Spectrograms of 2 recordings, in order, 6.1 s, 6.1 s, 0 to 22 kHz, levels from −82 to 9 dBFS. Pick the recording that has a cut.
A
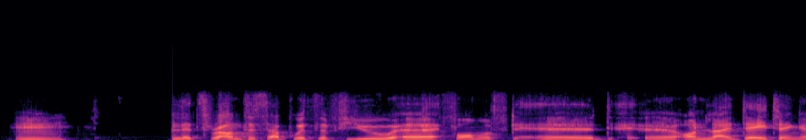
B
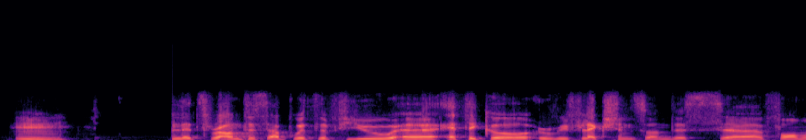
A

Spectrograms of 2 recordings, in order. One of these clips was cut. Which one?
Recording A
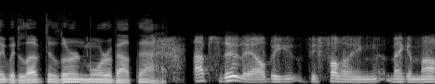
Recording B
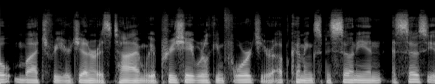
A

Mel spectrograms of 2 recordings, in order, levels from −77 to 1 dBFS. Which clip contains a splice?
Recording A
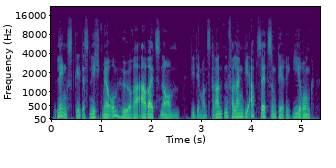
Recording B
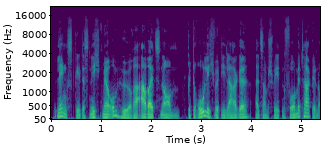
B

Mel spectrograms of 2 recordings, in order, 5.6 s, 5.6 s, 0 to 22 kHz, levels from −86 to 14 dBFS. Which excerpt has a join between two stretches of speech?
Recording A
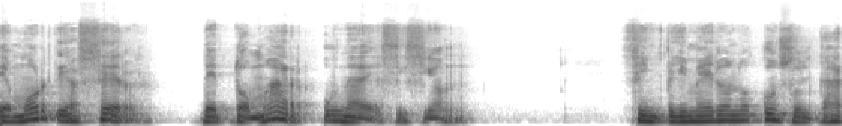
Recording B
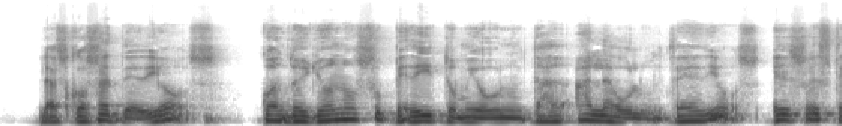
B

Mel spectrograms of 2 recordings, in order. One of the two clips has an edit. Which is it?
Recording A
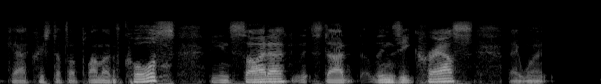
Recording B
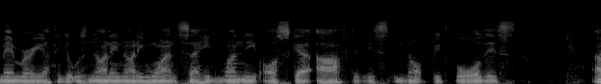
A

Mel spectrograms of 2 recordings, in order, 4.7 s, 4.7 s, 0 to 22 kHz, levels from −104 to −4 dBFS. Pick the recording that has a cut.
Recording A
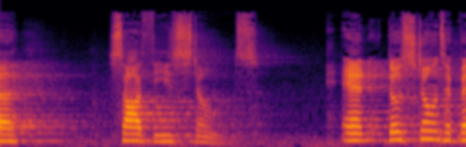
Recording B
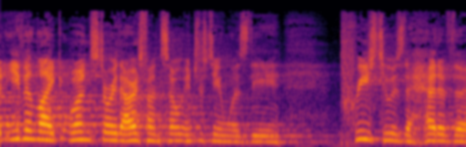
A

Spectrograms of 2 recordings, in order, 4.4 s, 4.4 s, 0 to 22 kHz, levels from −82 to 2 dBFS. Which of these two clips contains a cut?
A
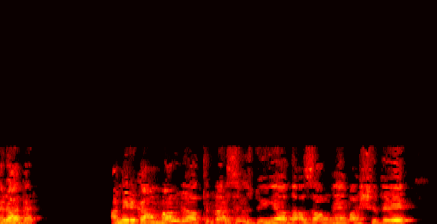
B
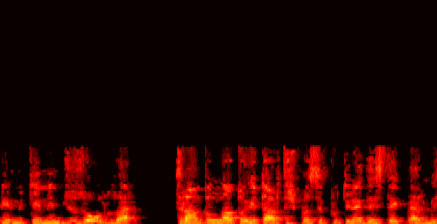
B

